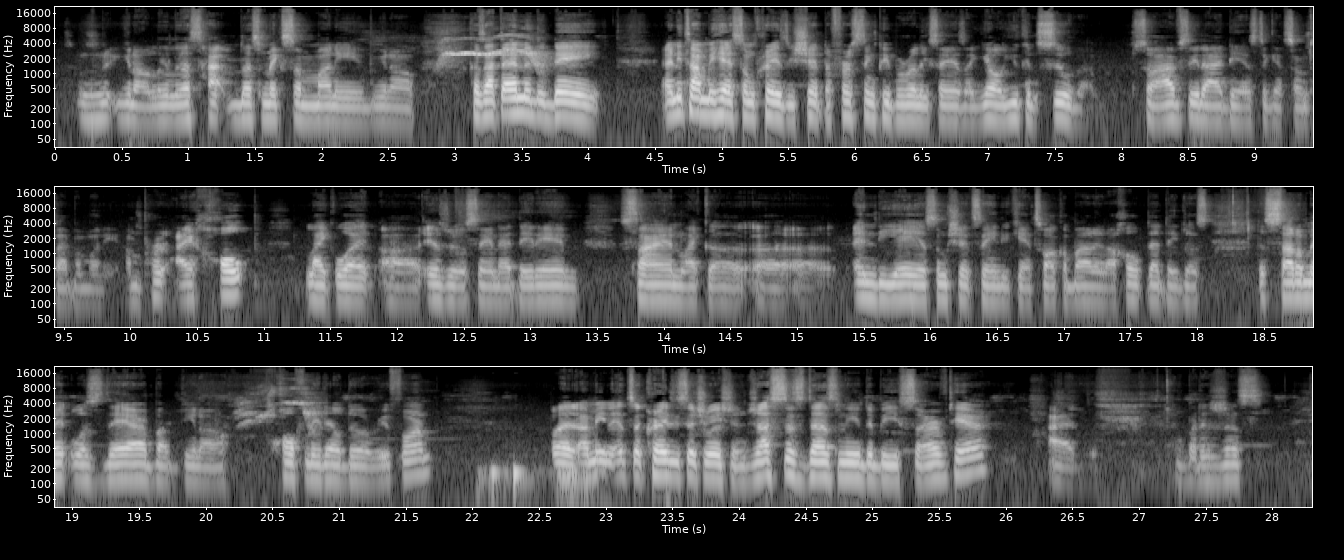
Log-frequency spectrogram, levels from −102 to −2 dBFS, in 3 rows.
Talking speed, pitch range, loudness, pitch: 230 wpm, 115-135 Hz, -29 LUFS, 125 Hz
